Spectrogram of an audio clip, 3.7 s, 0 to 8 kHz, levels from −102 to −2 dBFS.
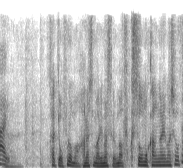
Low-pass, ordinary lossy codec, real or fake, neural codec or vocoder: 7.2 kHz; AAC, 32 kbps; fake; codec, 24 kHz, 6 kbps, HILCodec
